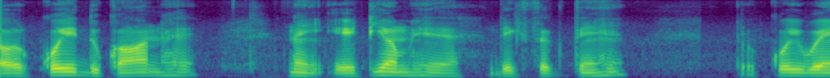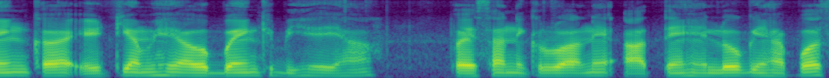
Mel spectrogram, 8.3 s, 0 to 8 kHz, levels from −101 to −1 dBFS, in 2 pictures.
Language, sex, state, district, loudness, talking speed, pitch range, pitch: Hindi, male, Chhattisgarh, Sarguja, -19 LUFS, 165 wpm, 105-120 Hz, 115 Hz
